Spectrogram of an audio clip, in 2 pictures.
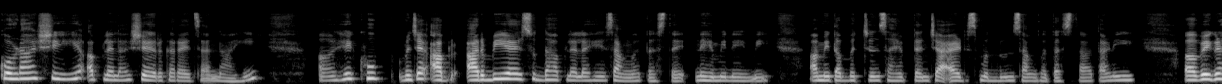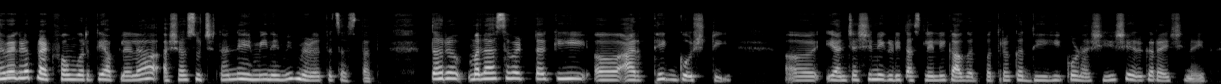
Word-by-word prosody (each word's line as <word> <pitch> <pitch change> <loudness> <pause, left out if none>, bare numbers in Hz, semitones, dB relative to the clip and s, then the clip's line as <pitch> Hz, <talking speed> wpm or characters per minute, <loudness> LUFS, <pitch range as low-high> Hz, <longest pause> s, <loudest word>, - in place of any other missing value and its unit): कोणाशीही 270 -1 +5
आपल्याला 210 -2 -2
शेअर 195 -5 +1
करायचा 165 - -6
नाही. 150 - -6 0.6
अ, - - -7
हे 250 +5 +3
खूप 275 -1 +3 0.2
म्हणजे 215 +7 +4
आरब 205 0 +4 0.2
आरबीआयसुद्धा 235 0 +5
आपल्याला 195 -2 -4
हे 185 0 -6
सांगत 170 -3 -5
असते 155 -1 -4
नेहमी, 180 -2 -1
नेहमी. 165 -1 -6 0.4
अमिताभ 190 0 +1
बच्चन 185 0 -4
साहेब 170 -1 -6
त्यांच्या 175 0 -1
ॲड्स 175 +1 0
मधून 170 -1 -5
सांगत 160 -2 -8
असतात 160 +1 -7
आणि 190 +4 -3 0.7
वेगळ्या-वेगळ्या 270 +6 +7
प्लॅटफॉर्म 230 -3 +3
वरती 220 +1 0
आपल्याला 205 +3 0 0.2
अशा 215 +3 -1
सूचना 220 -1 -2
नेहमी, 230 -3 +3
नेहमी 220 +3 +1
मिळतच 190 -4 0
असतात. 150 -5 -8 0.6
तर 270 +1 +5
मला 240 +3 +5
असं 275 +1 +4
वाटतं, 265 -2 0
की 265 0 +2
अ, - - -3 0.2
आर्थिक 205 +4 -2
गोष्टी 195 +1 -3 0.6
अ, - - -10 0.4
यांच्याशी 205 +3 -2
निगडित 210 -2 -1
असलेली 195 0 -3
कागदपत्रं 180 +2 -3
कधीही 190 0 -5
कोणाशीही 190 0 -4
शेअर 215 -4 -2
करायची 180 - -6
नाहीत. 80 -1 -8
200 Hz, 135 wpm, -21 LUFS, 180-235 Hz, 0.7 s, वेगळ्या-वेगळ्या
